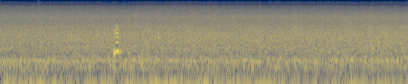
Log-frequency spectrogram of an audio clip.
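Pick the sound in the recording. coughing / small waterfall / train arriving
small waterfall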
